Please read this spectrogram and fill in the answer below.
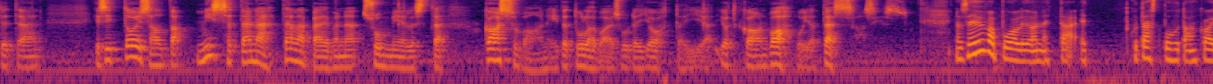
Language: Finnish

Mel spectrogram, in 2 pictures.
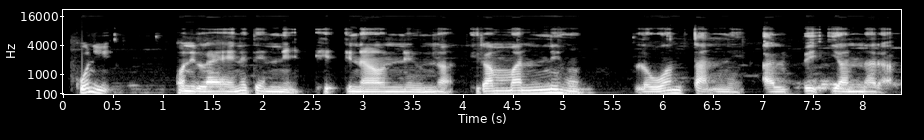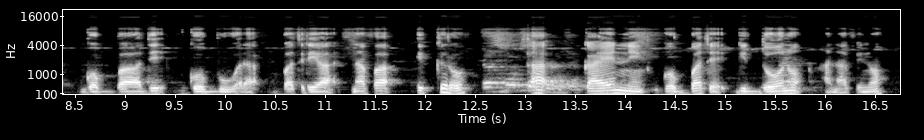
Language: Sidamo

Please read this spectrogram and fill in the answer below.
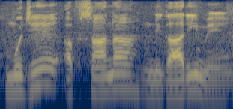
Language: Urdu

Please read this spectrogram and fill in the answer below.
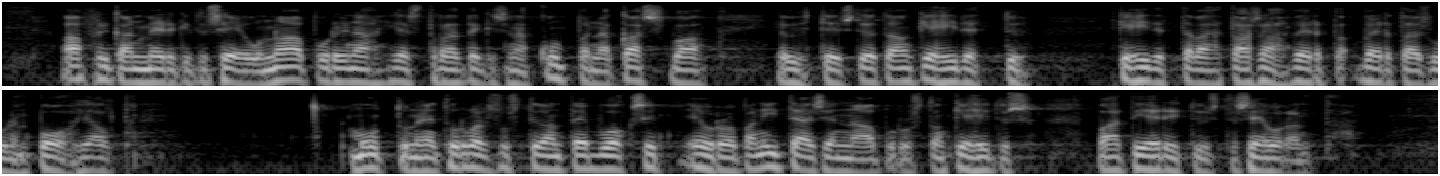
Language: Finnish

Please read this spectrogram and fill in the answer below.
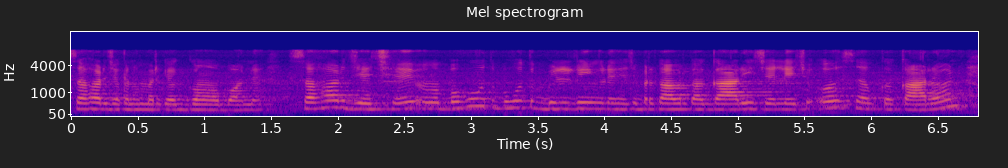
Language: Maithili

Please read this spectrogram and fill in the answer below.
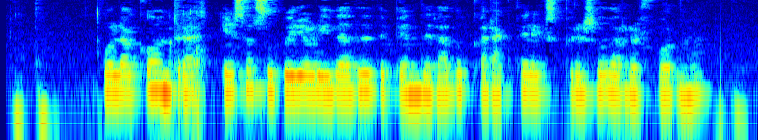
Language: Galician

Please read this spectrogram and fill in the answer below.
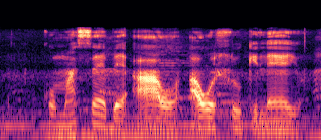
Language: Xhosa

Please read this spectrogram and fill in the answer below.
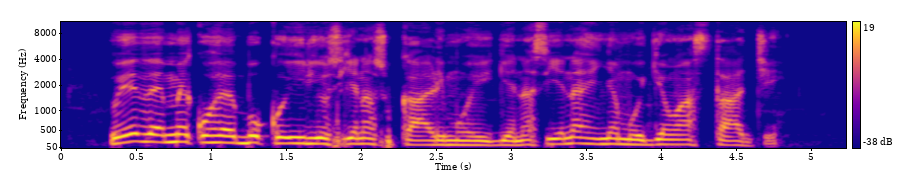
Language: Kikuyu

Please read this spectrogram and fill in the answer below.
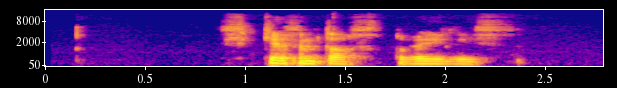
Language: Kabyle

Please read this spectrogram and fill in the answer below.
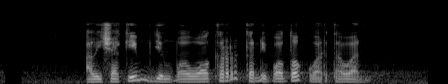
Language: Sundanese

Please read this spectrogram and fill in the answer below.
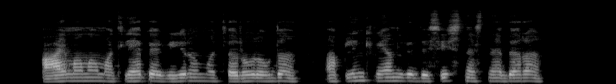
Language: Lithuanian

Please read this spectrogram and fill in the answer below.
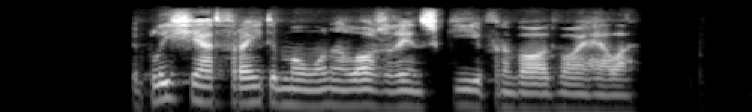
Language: Western Frisian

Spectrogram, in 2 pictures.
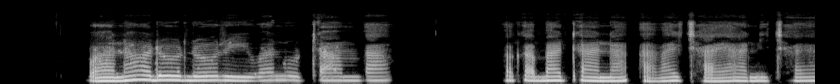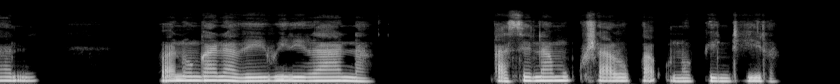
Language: Ndau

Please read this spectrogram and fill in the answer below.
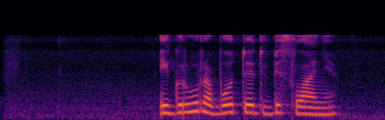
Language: Russian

